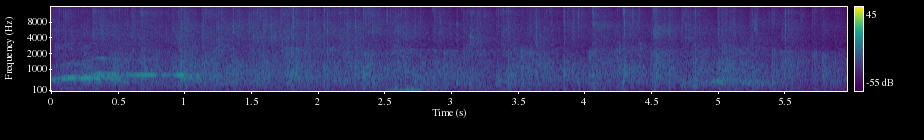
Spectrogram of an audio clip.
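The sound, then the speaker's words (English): A crowd applauds steadily for several seconds, a dense patter of many hands clapping at once, fairly loud and sustained without any voices standing out. “Go on, give her a clap.”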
